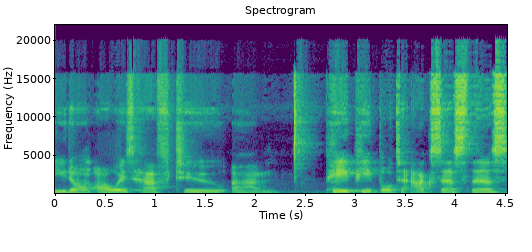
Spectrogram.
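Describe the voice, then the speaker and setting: A woman's fairly low-pitched voice with monotone, flat intonation. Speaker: yoga nidra practitioner. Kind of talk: interview answer.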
